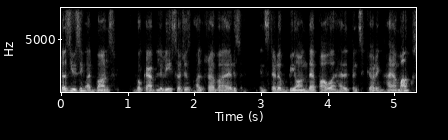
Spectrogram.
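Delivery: ordinary delivery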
